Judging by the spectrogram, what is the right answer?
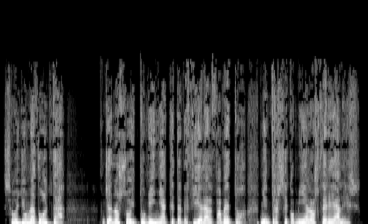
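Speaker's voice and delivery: put-on high-pitched, insistent teenager; indignant daughter. A narrator's reading. Daughter insists she is adult.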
